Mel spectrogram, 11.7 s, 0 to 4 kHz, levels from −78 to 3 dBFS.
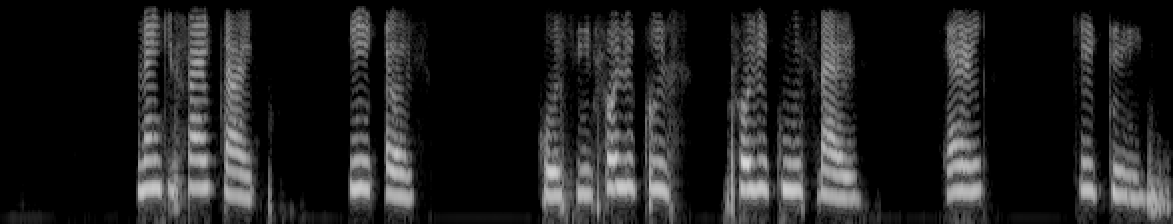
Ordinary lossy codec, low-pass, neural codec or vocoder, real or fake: AAC, 32 kbps; 3.6 kHz; codec, 16 kHz, 1 kbps, FreqCodec, smaller model; fake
